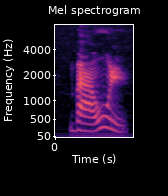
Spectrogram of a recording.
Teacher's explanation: Para poder pronunciar baúl tenemos que darle más fuerza a la vocal cerrada y esto lo hacemos poniéndole la tilde. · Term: hiato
